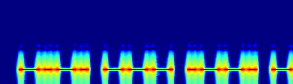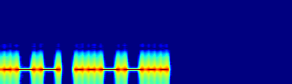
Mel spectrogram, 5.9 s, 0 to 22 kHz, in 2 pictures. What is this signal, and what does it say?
Morse code, heard as a keyed tone, about 20 wpm, 700 Hz. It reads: COPY?
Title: Sentences from Top 1400 Words 20wpm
